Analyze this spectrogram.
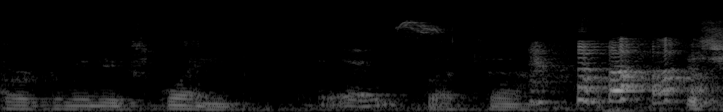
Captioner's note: laughing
